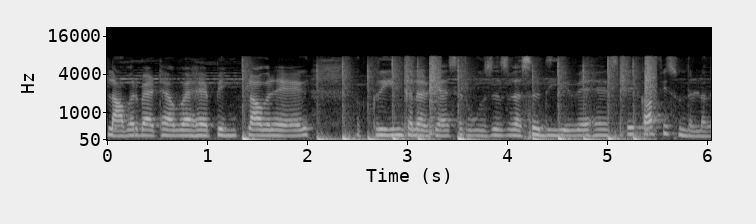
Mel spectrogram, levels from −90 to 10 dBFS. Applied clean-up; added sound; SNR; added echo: none; Bass drum / Snare drum / Drum kit; -2 dB; none.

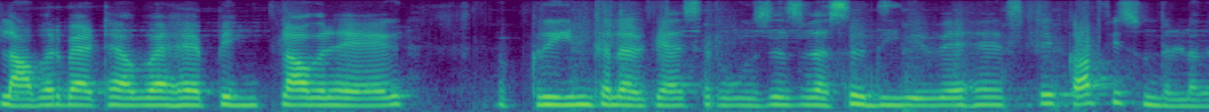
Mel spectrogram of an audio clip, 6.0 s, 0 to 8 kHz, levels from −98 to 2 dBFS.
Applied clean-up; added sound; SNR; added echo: neural separator model SepFormer DNS4.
